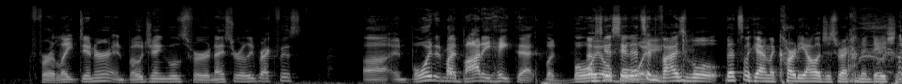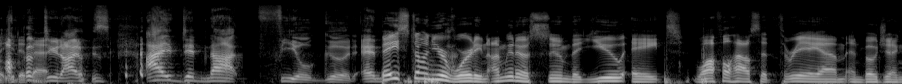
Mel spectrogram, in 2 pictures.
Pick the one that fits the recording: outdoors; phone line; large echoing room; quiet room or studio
quiet room or studio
